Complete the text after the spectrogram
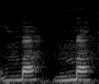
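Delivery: "M, m" said as two short muh sounds; letter sound. Shown as a demonstration. Teacher isolating the first sound, M as a short muh. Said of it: "begins with an M".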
